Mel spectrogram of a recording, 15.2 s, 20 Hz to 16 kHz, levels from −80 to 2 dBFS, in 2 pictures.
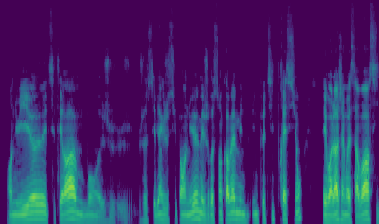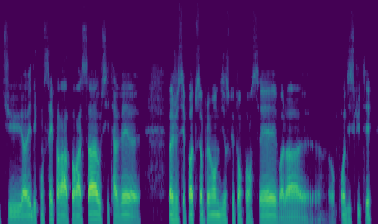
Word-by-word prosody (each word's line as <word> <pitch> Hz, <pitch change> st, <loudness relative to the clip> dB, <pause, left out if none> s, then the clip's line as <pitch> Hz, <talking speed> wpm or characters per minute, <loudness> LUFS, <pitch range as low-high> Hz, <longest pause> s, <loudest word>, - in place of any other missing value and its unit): ennuyeux 110 Hz, +6 st, +2 dB
et -, -, -4 dB
cetera. 120 Hz, +4 st, +6 dB
Bon, 95 Hz, -5 st, -8 dB
je 80 Hz, +2 st, -19 dB, 0.5 s
je 95 Hz, +2 st, -14 dB
sais 90 Hz, 0 st, -12 dB
bien 105 Hz, +2 st, -2 dB
que 100 Hz, -, -5 dB
je 95 Hz, -, -8 dB
suis 90 Hz, -, -20 dB
pas 100 Hz, -, -1 dB
ennuyeux, 105 Hz, +7 st, +1 dB
mais 110 Hz, -5 st, -1 dB
je 95 Hz, -1 st, -8 dB
ressens 100 Hz, +4 st, -4 dB
quand -, -, +4 dB
même, 115 Hz, -1 st, +1 dB
une 100 Hz, -2 st, -5 dB
une 105 Hz, 0 st, -8 dB
petite 105 Hz, +3 st, -12 dB
pression 115 Hz, +5 st, -3 dB, 0.4 s
et 100 Hz, -, +3 dB
voilà, 95 Hz, +3 st, +7 dB
j'aimerais 100 Hz, -3 st, 0 dB
savoir 115 Hz, 0 st, +6 dB
si 100 Hz, -6 st, -15 dB
tu 85 Hz, 0 st, -6 dB
avais 90 Hz, 0 st, +2 dB
des 90 Hz, +2 st, -7 dB
conseils 100 Hz, +3 st, -6 dB
par 95 Hz, -, +1 dB
rapport 90 Hz, 0 st, +1 dB
à 90 Hz, -, +2 dB
ça? 110 Hz, 0 st, +5 dB
Ou 100 Hz, -, -5 dB
si -, -, -18 dB
tu -, -, -9 dB
avais, 90 Hz, +2 st, -1 dB
heu, 100 Hz, -5 st, 0 dB, 0.6 s
bah, 100 Hz, -, +4 dB
je 95 Hz, -, -5 dB
sais 90 Hz, -, -10 dB
pas, 100 Hz, -, +3 dB
tout -, -, -18 dB
simplement 100 Hz, +1 st, -2 dB
me 95 Hz, -, -4 dB
dire 100 Hz, +1 st, -7 dB
ce 95 Hz, -, -20 dB
que -, -, -10 dB
tu -, -, -4 dB
en -, -, -3 dB
pensais, 90 Hz, +1 st, -2 dB
voilà 80 Hz, +2 st, -1 dB
heu, 480 Hz, -, -9 dB, 0.4 s
en -, -, -14 dB
p -, -, -39 dB
en -, -, -2 dB
discuter. -, -, -9 dB
100 Hz, 235 wpm, -23 LUFS, 90-110 Hz, 0.6 s, voilà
